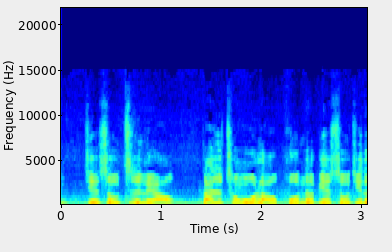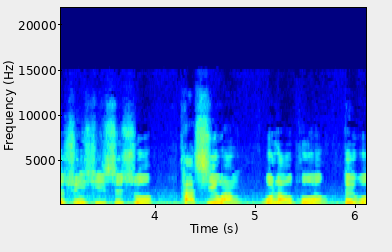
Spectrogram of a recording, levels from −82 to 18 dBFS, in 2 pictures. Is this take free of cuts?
no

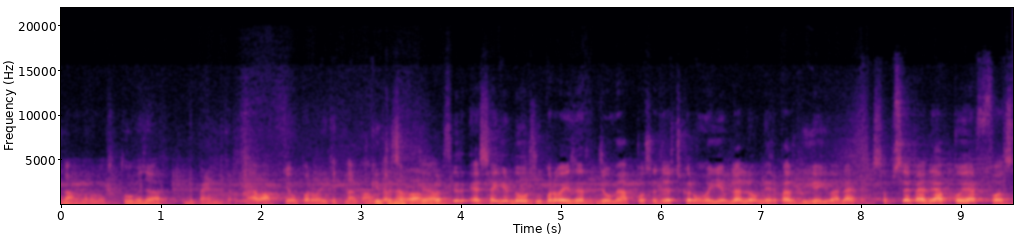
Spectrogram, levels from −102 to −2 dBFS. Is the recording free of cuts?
no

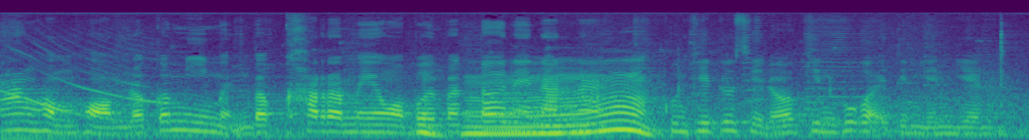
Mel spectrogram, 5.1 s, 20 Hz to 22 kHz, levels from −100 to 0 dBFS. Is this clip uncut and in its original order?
yes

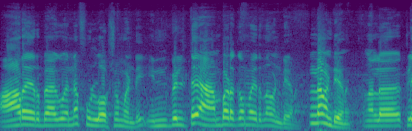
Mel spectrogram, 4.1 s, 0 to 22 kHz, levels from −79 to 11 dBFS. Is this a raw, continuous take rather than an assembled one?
no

